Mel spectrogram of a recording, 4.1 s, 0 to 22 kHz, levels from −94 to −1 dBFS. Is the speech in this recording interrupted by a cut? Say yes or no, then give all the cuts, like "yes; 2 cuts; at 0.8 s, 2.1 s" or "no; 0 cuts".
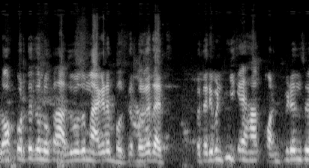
no; 0 cuts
